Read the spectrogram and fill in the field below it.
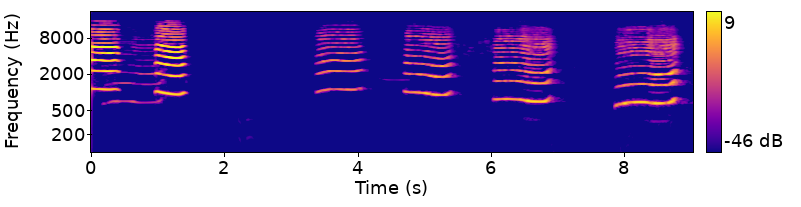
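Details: A lemur, possibly an indri, at the Palmarium reserve on Ankanin'ny Nofy gives loud, wailing, tonal calls, each held for about a second, in a short series.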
